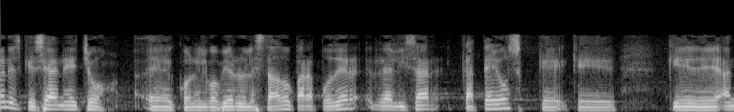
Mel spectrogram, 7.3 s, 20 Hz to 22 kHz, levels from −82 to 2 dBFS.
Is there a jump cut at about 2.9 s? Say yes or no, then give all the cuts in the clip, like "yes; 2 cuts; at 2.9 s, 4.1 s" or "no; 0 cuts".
yes; 2 cuts; at 1.7 s, 2.9 s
